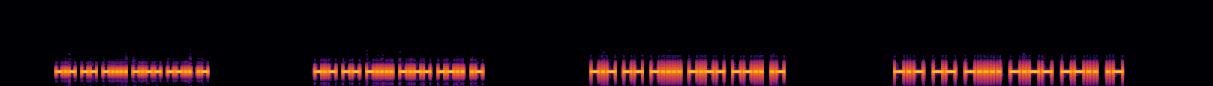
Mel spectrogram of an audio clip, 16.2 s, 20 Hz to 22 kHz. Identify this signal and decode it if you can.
Morse code, heard as a keyed tone, about 33 wpm, 700 Hz. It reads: KM6YZA KM6YZA KM6YZA KM6YZA
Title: Speed Racing - USA Call Signs 28wpm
